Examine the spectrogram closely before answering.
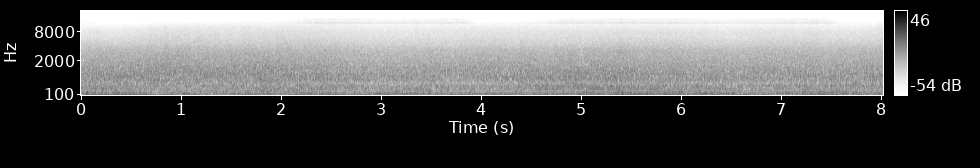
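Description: Water rushes and splashes loudly through a plastic slide tube.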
